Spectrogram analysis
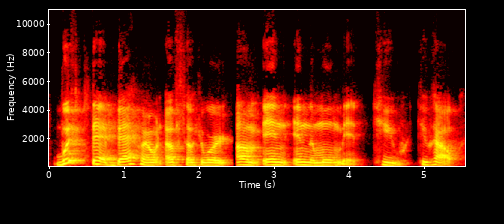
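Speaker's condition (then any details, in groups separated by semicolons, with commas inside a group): Cerebral palsy; present since birth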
